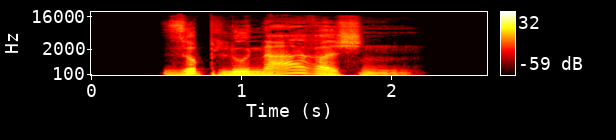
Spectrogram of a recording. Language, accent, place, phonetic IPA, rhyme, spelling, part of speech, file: German, Germany, Berlin, [zʊpluˈnaːʁɪʃn̩], -aːʁɪʃn̩, sublunarischen, adjective, De-sublunarischen.ogg
- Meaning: inflection of sublunarisch: 1. strong genitive masculine/neuter singular 2. weak/mixed genitive/dative all-gender singular 3. strong/weak/mixed accusative masculine singular 4. strong dative plural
